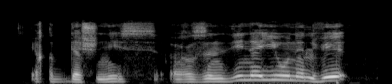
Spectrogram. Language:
Kabyle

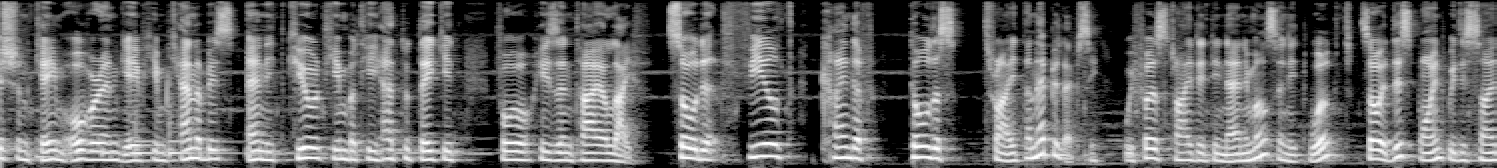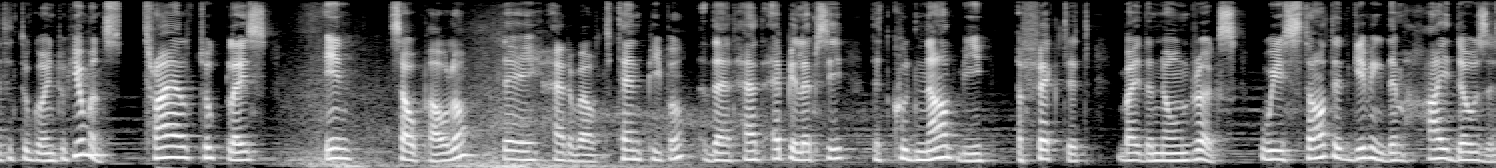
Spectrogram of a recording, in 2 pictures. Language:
English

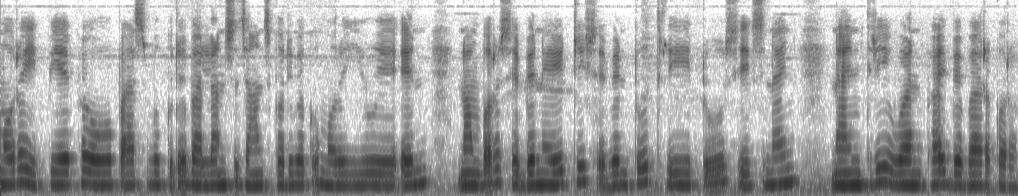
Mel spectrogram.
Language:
Odia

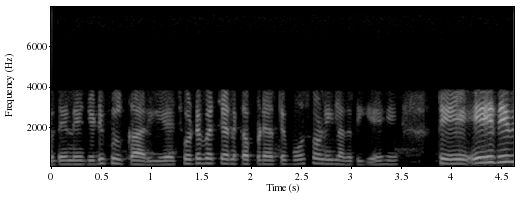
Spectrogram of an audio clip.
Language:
Punjabi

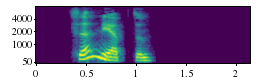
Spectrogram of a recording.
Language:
Turkish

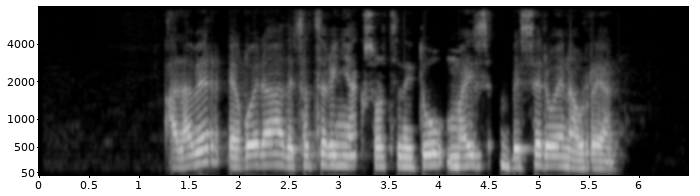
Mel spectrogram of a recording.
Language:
Basque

